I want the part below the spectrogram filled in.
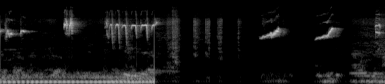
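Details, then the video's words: Caged sunbird song rich in mimicry of cililin, crickets, golden grasshoppers and chicks: high slurred whistles and a buzzy rattle over low humming, then after a pause two clear rising whistles. "KONIN BANYAK ISIAN CILILIN, JANGKRIK, BELALANG EMAS, ANAK AYAM"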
